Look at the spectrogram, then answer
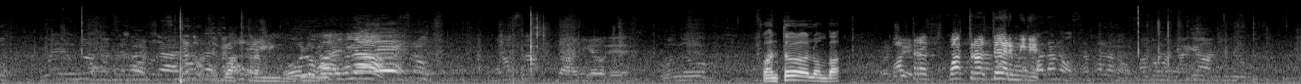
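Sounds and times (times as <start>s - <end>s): men calling out: 0.0s - 4.6s
ball being kicked: 1.8s - 2.0s.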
